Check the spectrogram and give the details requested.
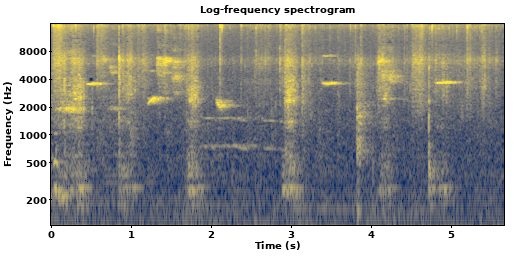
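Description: Small birds chirping, short high chirps several times over a few seconds, with soft knocks about once a second.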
